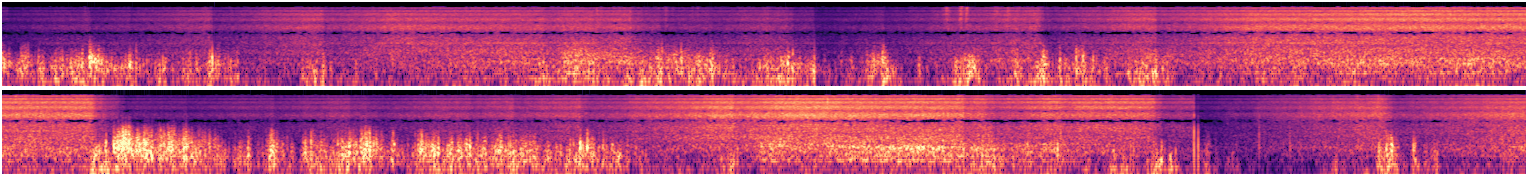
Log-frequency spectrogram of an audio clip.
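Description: Heavy storm rain pouring down with gusting wind buffeting the microphone, swelling and easing in surges.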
